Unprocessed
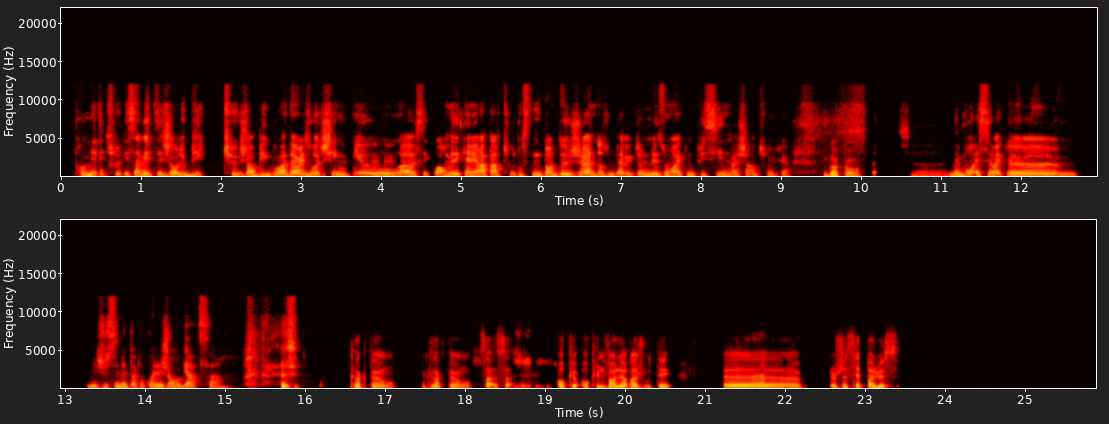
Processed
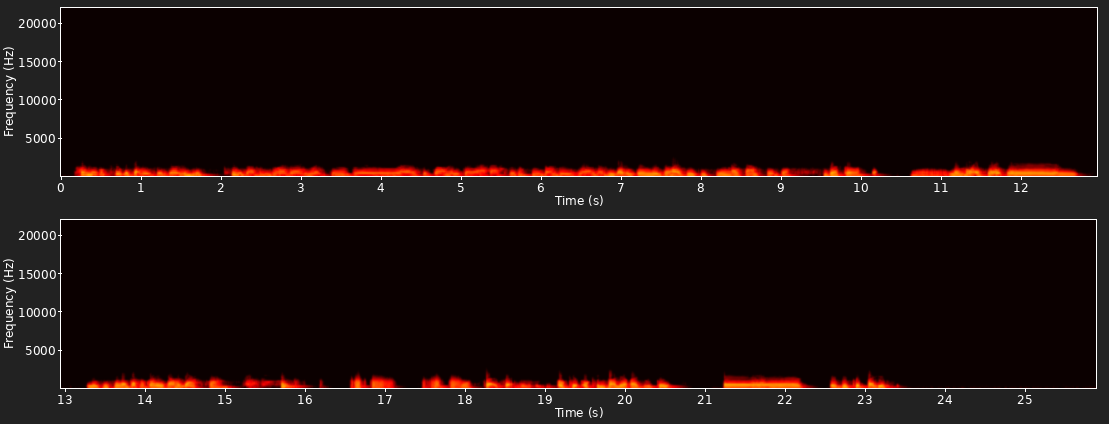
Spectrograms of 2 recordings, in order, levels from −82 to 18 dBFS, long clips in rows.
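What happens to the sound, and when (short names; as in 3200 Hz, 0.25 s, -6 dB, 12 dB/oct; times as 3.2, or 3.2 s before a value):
0.95–1.55 compressor 2.5:1, threshold -32 dBFS
2.3–6.8 compressor 16:1, threshold -31 dBFS
15.86–17.95 spectral contrast lowered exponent 0.13
whole clip: steep low-pass 930 Hz 48 dB/oct; notches 50/100/150/200/250/300 Hz; compressor 5:1, threshold -24 dBFS; gain +1.5 dB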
